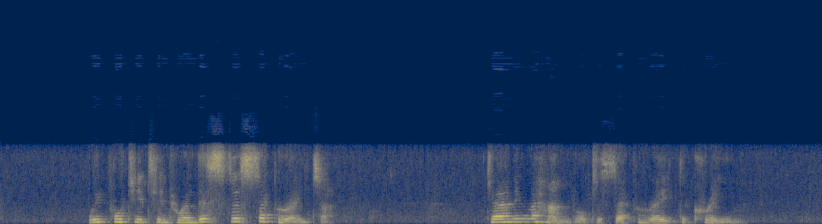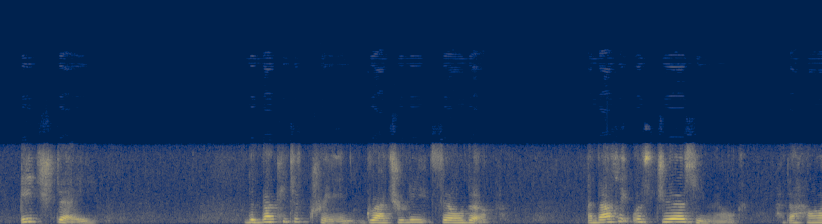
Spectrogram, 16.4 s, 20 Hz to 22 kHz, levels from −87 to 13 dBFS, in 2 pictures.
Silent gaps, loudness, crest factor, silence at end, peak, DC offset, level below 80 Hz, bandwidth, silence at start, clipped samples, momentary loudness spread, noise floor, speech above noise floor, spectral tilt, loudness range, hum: none; -18 LUFS; 20 dB; 0 s; 0 dBFS; under 0.1%; -54 dBFS; 8.2 kHz; 0.9 s; under 0.1%; 14 LU; -49 dBFS; 31 dB; -3 dB/octave; 7 LU; none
